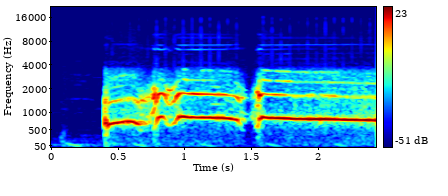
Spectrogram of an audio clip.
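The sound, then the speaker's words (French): A voice imitates a rooster crowing: a loud, sustained, nasal call in two long phrases split by a brief break, with no other sound around it. “Non, mais c'est le coq.”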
